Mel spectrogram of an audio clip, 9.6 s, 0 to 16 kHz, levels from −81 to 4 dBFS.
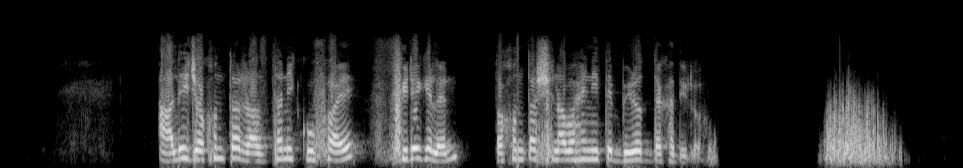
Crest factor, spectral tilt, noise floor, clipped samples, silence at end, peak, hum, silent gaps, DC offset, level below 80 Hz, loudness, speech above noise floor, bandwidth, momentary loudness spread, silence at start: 14 dB; -7 dB/octave; under -90 dBFS; under 0.1%; 0.6 s; 0 dBFS; none; none; under 0.1%; -52 dBFS; -13 LUFS; over 78 dB; 7 kHz; 13 LU; 1.6 s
